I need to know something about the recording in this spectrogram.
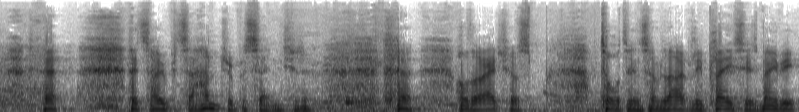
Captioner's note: laughs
